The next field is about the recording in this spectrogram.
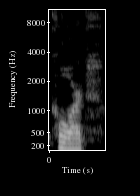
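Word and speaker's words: Kerr: It looks like Zack Curr is probably calling Zack Core, excuse me, that's how he pronounces it. Core will be calling plays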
